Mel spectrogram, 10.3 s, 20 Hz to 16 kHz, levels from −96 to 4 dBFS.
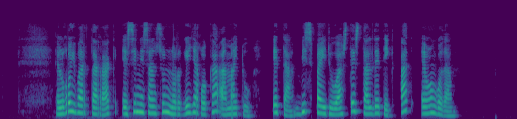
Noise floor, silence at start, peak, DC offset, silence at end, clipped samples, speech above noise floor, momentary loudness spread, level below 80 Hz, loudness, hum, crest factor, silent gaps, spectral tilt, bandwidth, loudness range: under -90 dBFS; 0.7 s; -20 dBFS; under 0.1%; 1.2 s; under 0.1%; over 53 dB; 9 LU; -80 dBFS; -38 LUFS; none; 18 dB; none; -4.5 dB/octave; 8 kHz; 3 LU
